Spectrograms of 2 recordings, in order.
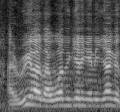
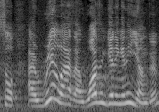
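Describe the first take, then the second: First: The dog's line again, a bit louder and drawn; lightly voiced dog. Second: Said in the usual way. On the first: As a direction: say it as the old dog telling his tale. Dog's line redone after laugh.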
